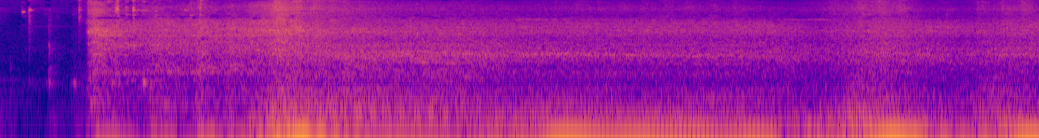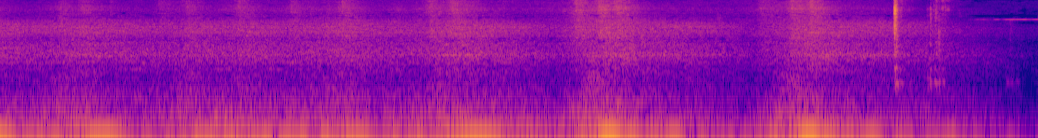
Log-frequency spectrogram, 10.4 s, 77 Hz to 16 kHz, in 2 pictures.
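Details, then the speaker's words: Hummer H3 started without the airbox and with the PCV hose disconnected during ignition coil diagnosis: idle surges and stumbles unevenly about every second from unmetered air; jerky idle prevents diagnosis until airbox and PCV are reconnected. "that's what happened when you don't reinstall the airbox you cannot diagnose any problem if your idle is jerky like that"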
